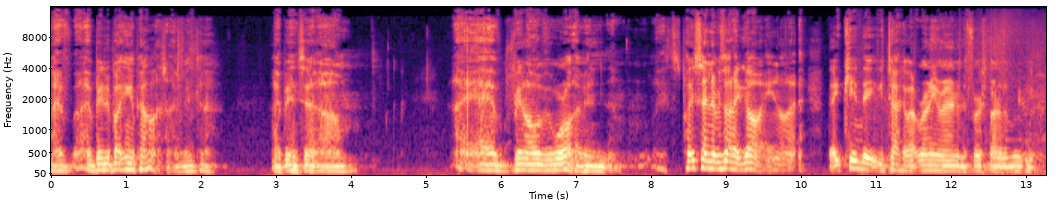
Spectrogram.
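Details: Hypokinetic dysarthria in a 61-year-old man with Parkinson's disease, diagnosed at age 29.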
